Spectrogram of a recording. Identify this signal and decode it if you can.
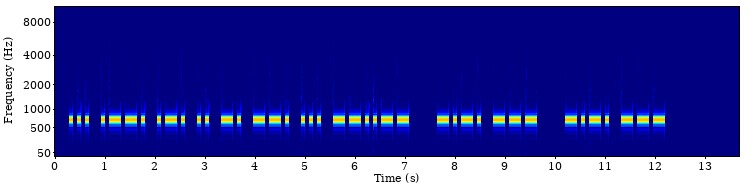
Morse code, heard as a keyed tone, about 16 wpm, 700 Hz. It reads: SPRINGS, CO CO
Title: K1USN SST QSO Practice 15wpm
